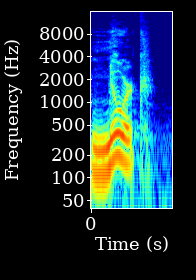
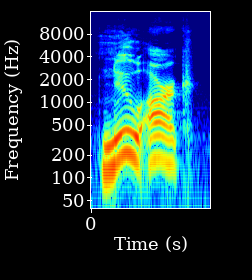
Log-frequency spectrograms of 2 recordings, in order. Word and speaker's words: Newark: In this post, Katherine Dettwyler of Newark, Delaware, I know to people in New Jersey and New York it looks like Newark, but down here in Delaware it's pronounced Newark.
